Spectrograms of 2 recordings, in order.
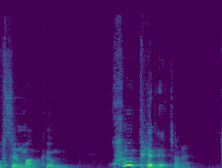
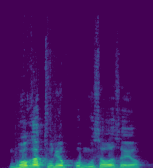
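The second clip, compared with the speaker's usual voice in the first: ordinary talk, nothing marked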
